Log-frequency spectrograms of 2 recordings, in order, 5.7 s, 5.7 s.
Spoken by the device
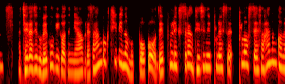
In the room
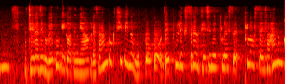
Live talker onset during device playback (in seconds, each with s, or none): none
